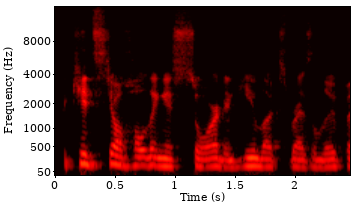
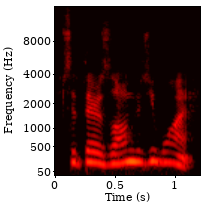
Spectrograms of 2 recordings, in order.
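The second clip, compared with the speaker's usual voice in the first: high-pitched, careful appeasing voice; nervous placating; 6 semitones higher than usual. Acted. Villagers edging towards the door, nervously placating. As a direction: appease them in a higher voice.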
